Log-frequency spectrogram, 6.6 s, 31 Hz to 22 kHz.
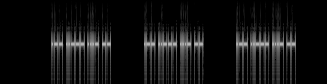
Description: Morse code, heard as a keyed tone, about 50 wpm, 700 Hz. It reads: W2VM W2VM W2VM
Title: Call Signs Repeated 2x - 50wpm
